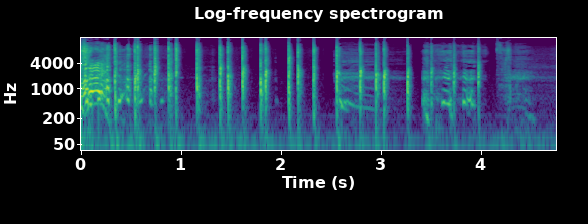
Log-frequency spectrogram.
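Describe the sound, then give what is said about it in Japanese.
A short burst of voice gives way to a long run of sharp, crisp hand claps, roughly twenty in a slightly uneven rhythm, gradually thinning out and quieting toward the end. “いつもより拍手長めやったな。”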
